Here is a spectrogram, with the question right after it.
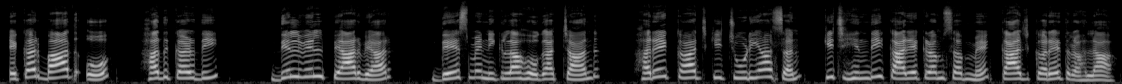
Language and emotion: Maithili, neutral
